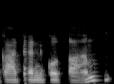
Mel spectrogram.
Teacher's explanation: pada kata kota itu terdapat tanda koma, maka nada atau intonasi dinaikkan.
